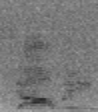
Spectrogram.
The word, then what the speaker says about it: Dolline: Courtney, my name is Dolline, like Colleen with a D. It's all different. Yeah, Colleen. Her name rhymes with Colleen, Dolline.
